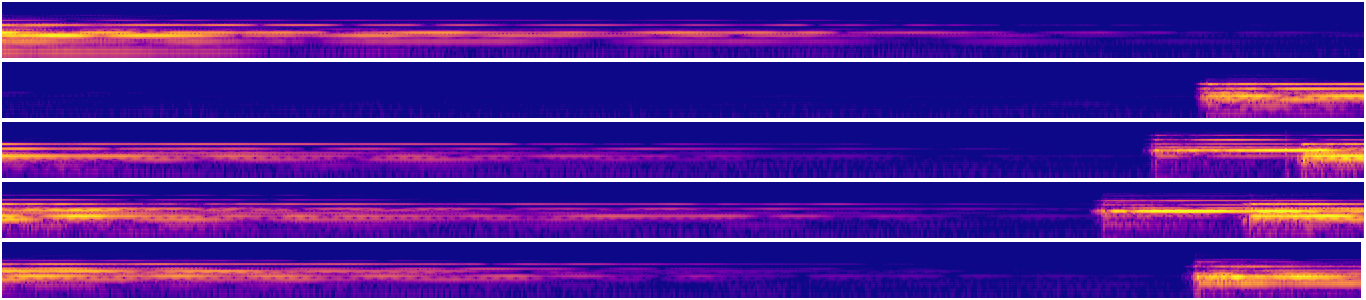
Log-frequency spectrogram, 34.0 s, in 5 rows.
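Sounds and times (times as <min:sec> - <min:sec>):
mysterious bells: 0:00.0 - 0:05.7, 0:12.8 - 0:18.4, 0:19.4 - 0:31.7, 0:33.2 - 0:34.0.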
